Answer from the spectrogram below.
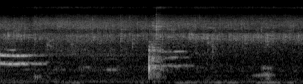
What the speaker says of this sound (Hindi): चिकन और प्याज मैंने इकट्ठा फ्राई करना है।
